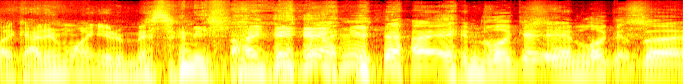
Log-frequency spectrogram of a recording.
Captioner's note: laughing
